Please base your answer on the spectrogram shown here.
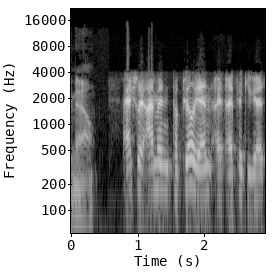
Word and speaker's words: Papillion: Actually, I'm in Papillion. I think you guys said Papillon, which is the correct way to spell it and pronounce it, but we, in Nebraska, we're just Papillion.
